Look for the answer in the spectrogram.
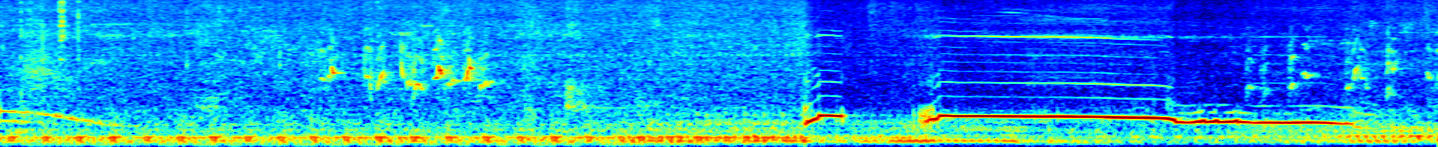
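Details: Barbary dove called puter pelung in Java, Indonesia, heard over a steady low hum: a quick rising note, then a prolonged even coo that steps down twice before fading; faint chirps from other birds earlier.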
